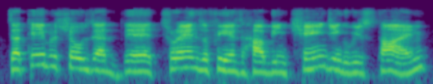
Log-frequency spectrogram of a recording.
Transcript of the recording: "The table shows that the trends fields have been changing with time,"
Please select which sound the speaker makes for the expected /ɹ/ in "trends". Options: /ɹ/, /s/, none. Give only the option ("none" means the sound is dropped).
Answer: /ɹ/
